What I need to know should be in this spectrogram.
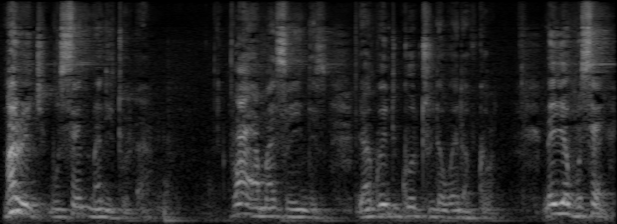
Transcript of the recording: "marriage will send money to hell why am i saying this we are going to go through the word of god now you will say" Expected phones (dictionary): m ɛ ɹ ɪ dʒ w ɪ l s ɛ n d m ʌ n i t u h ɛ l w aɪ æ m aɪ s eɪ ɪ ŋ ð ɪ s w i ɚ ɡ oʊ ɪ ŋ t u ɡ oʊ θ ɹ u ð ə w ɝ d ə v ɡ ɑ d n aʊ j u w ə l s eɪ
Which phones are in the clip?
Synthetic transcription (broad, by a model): m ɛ ɹ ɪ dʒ w ɪ l s ɛ n d m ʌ n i t u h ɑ w aɪ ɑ m aɪ s eɪ ɪ ŋ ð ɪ s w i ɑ ɡ oʊ ɪ ŋ t u ɡ oʊ t ɹ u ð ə w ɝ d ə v ɡ ɑ d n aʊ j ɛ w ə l s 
